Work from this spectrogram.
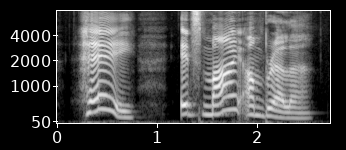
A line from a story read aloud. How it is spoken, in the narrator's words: The well-dressed man shouted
